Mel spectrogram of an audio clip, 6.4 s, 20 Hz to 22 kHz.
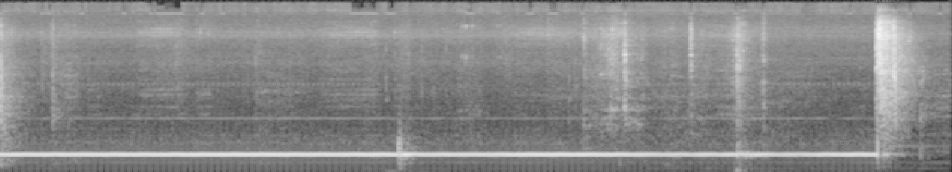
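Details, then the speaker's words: Sanyo dual cassette deck after motor speed adjustment: test tone around 450 Hz wavers slightly in pitch under a few handling clicks; wow and flutter caused by insufficient flywheel inertia. "that's just due to the lack of inertia on the flywheel that's what's causing that nothing more than that"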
